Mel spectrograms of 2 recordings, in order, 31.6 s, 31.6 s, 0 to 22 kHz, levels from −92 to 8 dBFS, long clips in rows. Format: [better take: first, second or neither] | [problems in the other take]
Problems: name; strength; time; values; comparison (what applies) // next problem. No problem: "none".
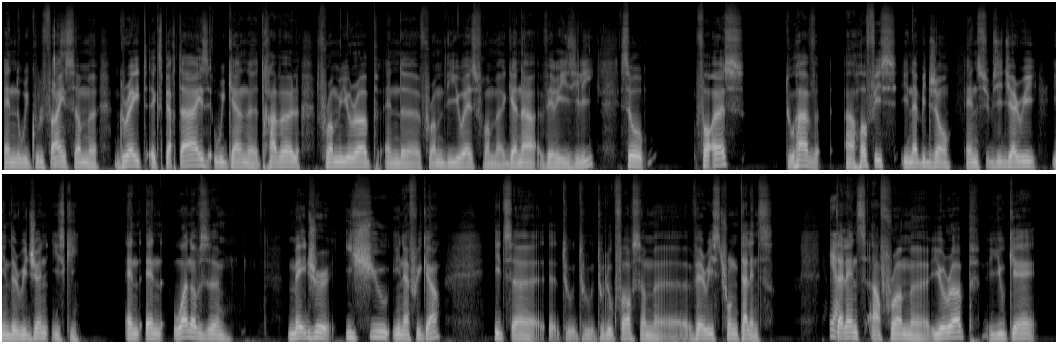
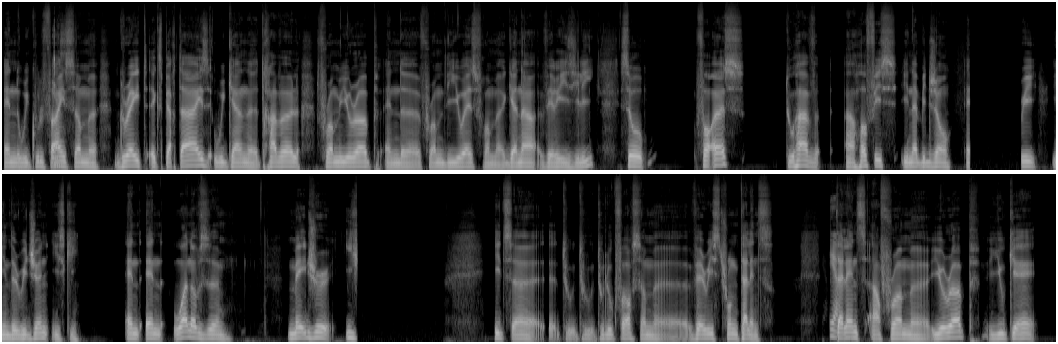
first | audio cutting out; at 15 s for 1 s and at 21 s for 1.5 s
